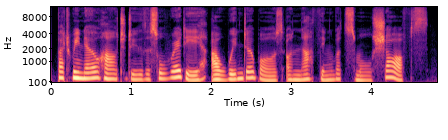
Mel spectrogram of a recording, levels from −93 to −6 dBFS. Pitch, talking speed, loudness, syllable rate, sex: 185 Hz, 200 wpm, -19 LUFS, 4.7 syllables/s, female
